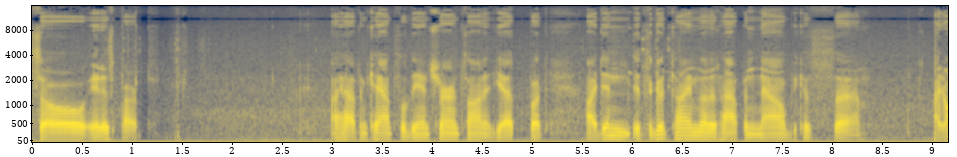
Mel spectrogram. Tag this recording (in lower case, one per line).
speech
